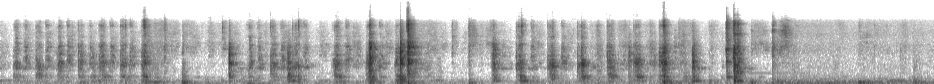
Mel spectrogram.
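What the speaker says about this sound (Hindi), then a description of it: "सिलाई लगाने के बाद एक्स्ट्रा जो मार्जिन होता है वो काट देते हैं।" Fabric being trimmed with scissors along the half-inch seam margin of a sewn zippered cushion cover, heard as close, irregular snips and rustling rubs of cloth, with no talking.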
